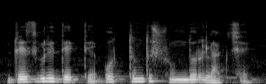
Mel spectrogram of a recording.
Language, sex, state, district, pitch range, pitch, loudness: Bengali, male, West Bengal, Darjeeling, 110-135 Hz, 115 Hz, -17 LUFS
